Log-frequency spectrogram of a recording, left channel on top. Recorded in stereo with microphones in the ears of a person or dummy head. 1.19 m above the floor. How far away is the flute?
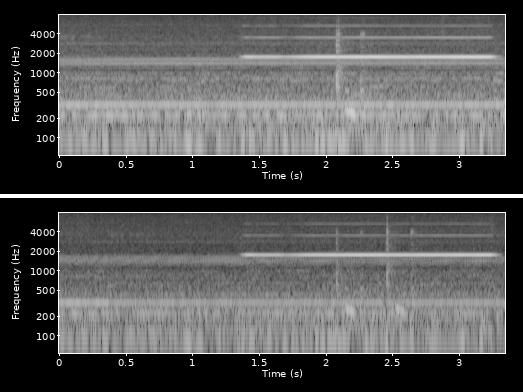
About 1.4 m.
